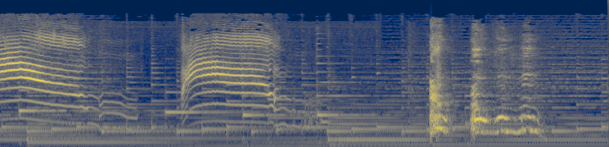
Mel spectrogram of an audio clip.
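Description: Domestic cat meowing twice, each meow rising then falling in pitch, over background music with sustained notes. About four seconds in come a few louder, short, harsh animal calls.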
